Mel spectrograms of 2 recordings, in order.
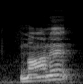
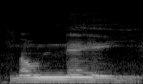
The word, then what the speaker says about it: Monét: Monet? No. There's an accent on the E. Monet.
